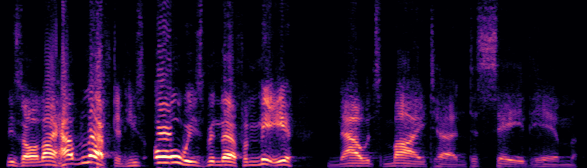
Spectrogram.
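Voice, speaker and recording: A man's voice: on the high side, very animated, unhurried, dry recording. A man voicing a slender young Viking princess, passionate and determined, in a dramatic, earnest storybook reading.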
